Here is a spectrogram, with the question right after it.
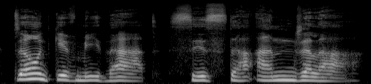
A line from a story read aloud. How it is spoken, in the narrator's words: Crowley drawls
